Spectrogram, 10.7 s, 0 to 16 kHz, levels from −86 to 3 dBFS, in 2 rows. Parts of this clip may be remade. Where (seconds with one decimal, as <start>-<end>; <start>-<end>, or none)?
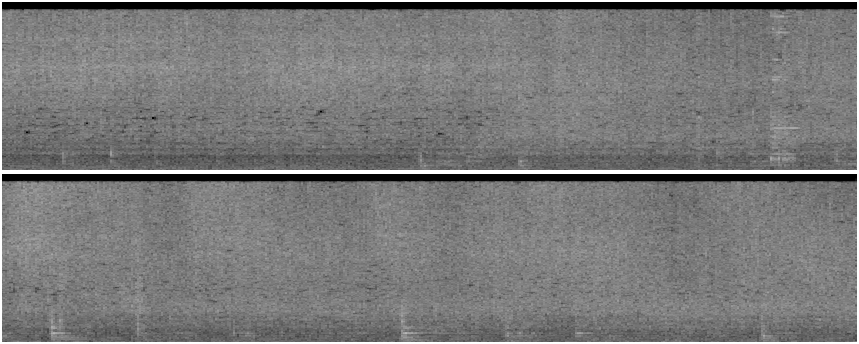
none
